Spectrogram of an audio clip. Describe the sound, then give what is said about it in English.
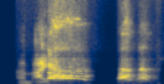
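A female dog barks in two loud bursts separated by a short silence, the first longer and drawn out with a growling edge, the second brief, heard alone. “That's my dog. No worries.”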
